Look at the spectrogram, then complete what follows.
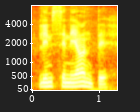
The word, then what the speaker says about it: l'insegnante: लिनसेनियांते, उस्ताद को कहते हैं, ये आर्टिकल है एल इन सेनियांते, जी इसमें साइलेंट है, और आवाज़ कैसी इसने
